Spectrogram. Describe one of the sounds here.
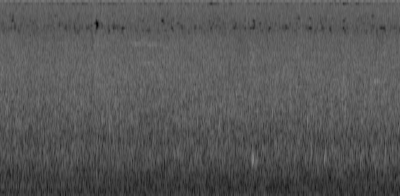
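A shallow river rushes and gurgles over rocks.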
